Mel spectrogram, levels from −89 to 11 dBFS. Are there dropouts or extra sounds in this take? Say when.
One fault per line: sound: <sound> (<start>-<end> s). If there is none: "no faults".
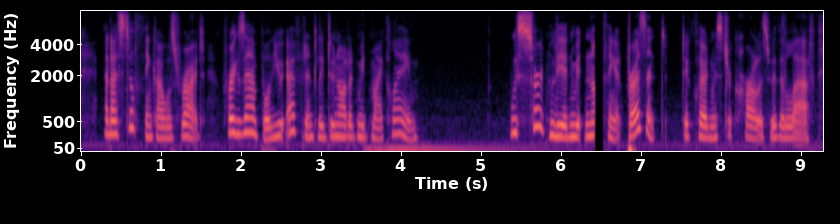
sound: dropout (6.4-6.5 s)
